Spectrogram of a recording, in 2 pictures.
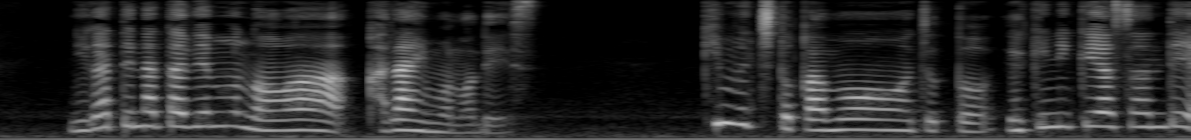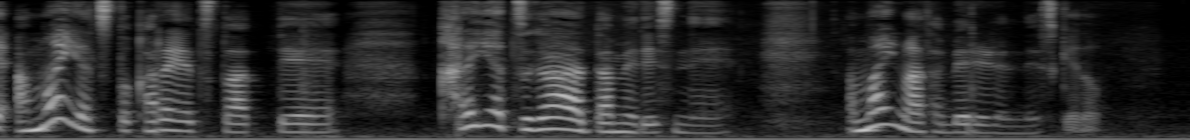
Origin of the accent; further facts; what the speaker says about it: Fukuoka, Japan; accent: Hakata dialect; 年齢19歳の現役大学2年生です。出身地は福岡県です。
